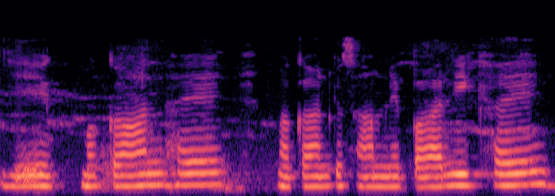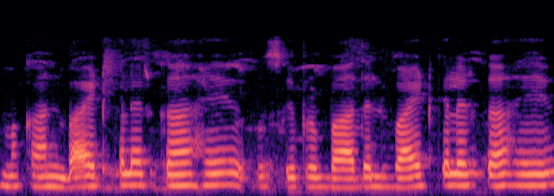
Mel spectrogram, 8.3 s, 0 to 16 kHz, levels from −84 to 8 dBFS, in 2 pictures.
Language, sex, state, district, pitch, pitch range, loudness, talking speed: Hindi, female, Uttar Pradesh, Hamirpur, 200 Hz, 185-210 Hz, -16 LUFS, 150 wpm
